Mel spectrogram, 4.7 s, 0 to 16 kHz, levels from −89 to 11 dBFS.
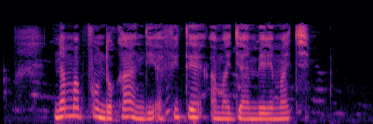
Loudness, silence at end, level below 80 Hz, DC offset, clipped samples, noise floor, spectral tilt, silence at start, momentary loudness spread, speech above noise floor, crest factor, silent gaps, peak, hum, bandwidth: -23 LUFS; 0.8 s; -58 dBFS; under 0.1%; under 0.1%; -63 dBFS; -4.5 dB/octave; 0.25 s; 9 LU; 40 dB; 16 dB; none; -8 dBFS; none; 8.2 kHz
